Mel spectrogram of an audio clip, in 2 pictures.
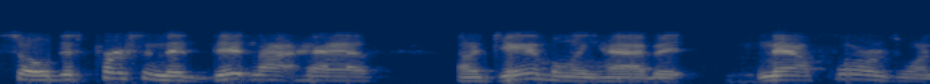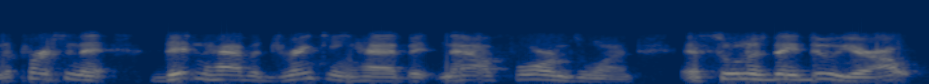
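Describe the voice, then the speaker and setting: Male podcast host, slightly high, halting and laughing, phone-quality audio. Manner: laughing, halting with many restarts. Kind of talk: casual podcast chat. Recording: tinny phone-like line.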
